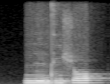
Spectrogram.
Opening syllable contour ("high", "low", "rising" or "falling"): low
